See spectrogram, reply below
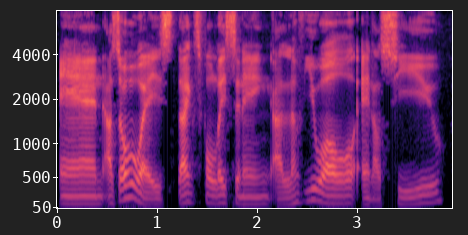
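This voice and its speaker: A man's voice: lowish voice, lively intonation, moderate pace, dry recording, clean studio sound. A man hosting a podcast, giving informal, conversational advice straight to listeners with emphatic repetition. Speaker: podcast host. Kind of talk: casual advice monologue to listeners.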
